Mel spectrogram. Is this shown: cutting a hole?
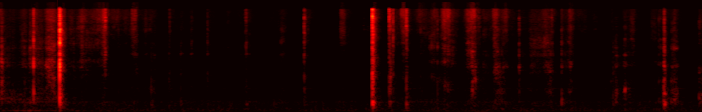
yes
